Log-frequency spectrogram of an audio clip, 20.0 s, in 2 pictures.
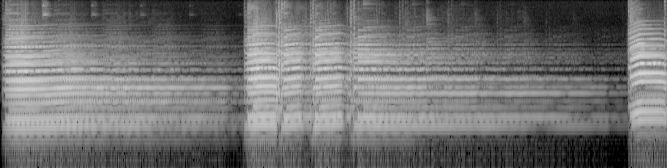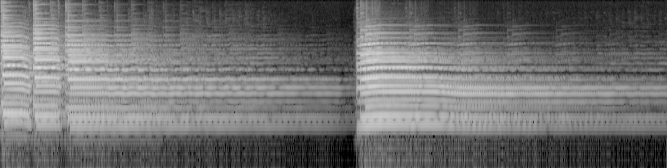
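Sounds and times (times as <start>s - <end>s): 
lounge guitar chord C: 0.0s - 20.0s.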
